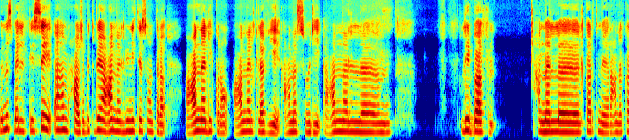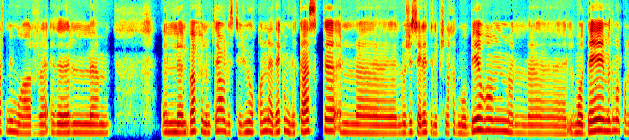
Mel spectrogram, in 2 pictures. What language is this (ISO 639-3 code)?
aeb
